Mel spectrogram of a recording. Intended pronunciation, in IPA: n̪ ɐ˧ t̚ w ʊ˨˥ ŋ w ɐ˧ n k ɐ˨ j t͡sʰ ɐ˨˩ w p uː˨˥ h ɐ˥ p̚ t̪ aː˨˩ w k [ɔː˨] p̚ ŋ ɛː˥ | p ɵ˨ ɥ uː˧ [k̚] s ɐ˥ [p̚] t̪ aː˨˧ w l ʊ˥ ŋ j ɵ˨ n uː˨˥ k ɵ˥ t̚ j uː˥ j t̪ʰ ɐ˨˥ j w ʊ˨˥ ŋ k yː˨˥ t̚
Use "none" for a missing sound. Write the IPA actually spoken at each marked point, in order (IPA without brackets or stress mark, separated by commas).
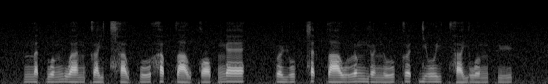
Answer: ɔː˨, k̚, t̚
